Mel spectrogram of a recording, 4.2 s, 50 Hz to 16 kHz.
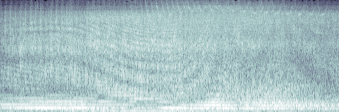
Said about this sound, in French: À titre de comparaison, le bruit d'un hélicoptère en vol ne génère que 20 pascals environ.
